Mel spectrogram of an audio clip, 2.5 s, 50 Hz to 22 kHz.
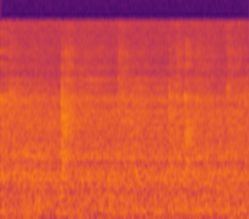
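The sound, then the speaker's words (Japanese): Steady, low hum inside a stationary train carriage waiting at a station in Japan before its departure at 24 minutes past the hour. The idling engine or ventilation drones evenly at a moderate, unchanging level, with no voices. “この列車は24分の発車です。発車までしばらくお待ちください。”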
